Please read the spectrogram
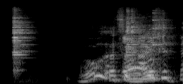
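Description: household object, glasses clinking

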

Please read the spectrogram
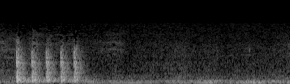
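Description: household object, knocking on a door

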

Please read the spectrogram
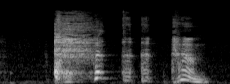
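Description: human body sound, person coughing

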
